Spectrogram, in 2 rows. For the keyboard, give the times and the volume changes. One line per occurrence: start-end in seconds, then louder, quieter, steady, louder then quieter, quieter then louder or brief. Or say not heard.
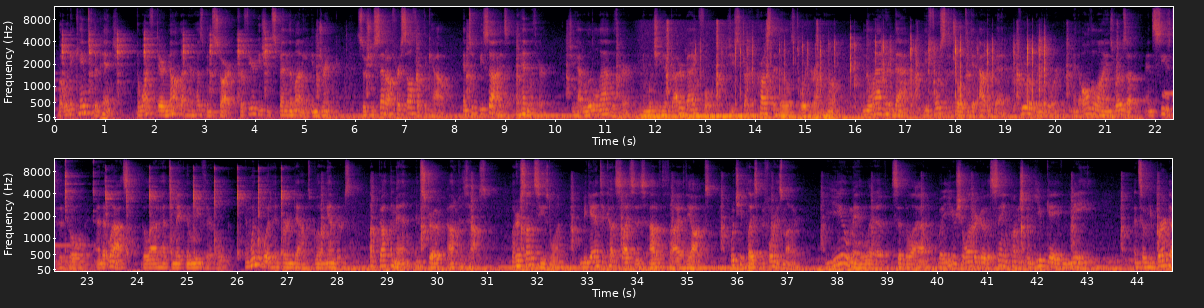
12.6-19.9 louder then quieter.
